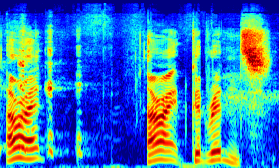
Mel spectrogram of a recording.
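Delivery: high, laughing all right, good riddance; mock dismissive farewell. To the ex, a gleeful high good riddance. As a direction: wave him off with a laugh.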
